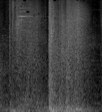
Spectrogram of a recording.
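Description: A game's magic effect bursts with a bright whoosh.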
